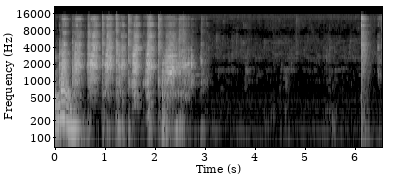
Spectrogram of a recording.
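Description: Metal kitchen utensil clattering against cookware: a quick run of loud clinks and scrapes for about three seconds, then only a few faint taps.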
